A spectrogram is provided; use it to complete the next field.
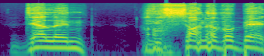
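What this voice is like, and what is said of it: Arnold Schwarzenegger impression. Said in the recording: “your best Arnold impersonation... That's like the American Arnold”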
